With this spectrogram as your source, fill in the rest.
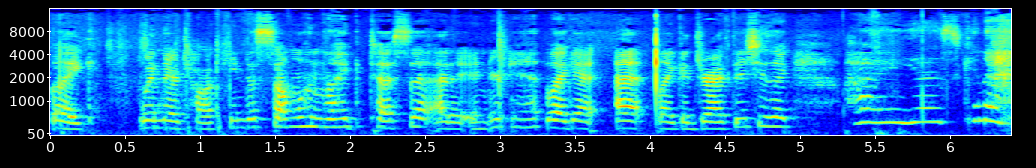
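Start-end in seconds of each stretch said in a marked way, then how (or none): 5.3-6.4 put-on girl's voice, much higher and quieter. Describing how Tessa talks at a drive-thru, imitating Tessa's high-pitched voice. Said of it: "they're pitched".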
